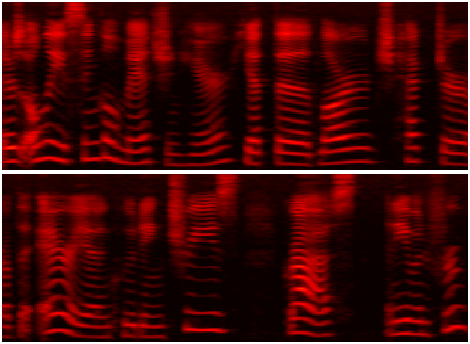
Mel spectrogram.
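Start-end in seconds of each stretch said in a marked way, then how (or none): none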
